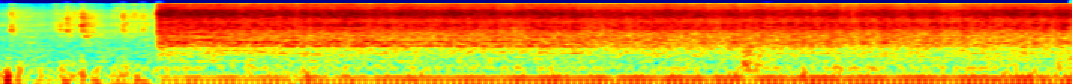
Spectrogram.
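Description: Dump truck unloading gravel: the engine runs steadily to raise the bed, and the gravel pours out of the tipped bed as a loud, steady rushing that starts suddenly about a second in.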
